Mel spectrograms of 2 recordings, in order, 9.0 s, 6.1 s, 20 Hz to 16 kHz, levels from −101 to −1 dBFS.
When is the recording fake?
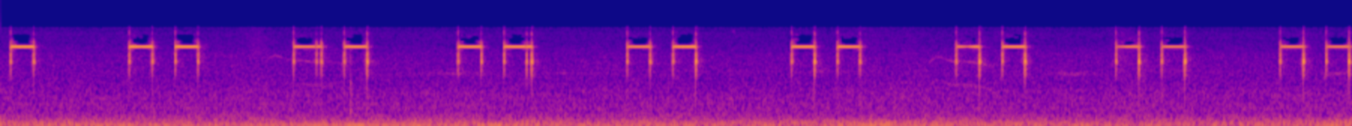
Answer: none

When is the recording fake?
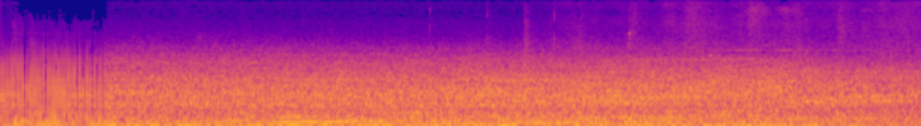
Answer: 0.0-0.7 (vocoder, BigVGAN v2)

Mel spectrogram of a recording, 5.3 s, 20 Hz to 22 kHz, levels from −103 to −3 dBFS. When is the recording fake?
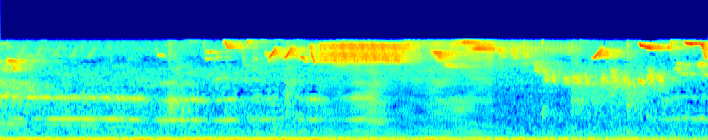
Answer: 2.4-3.7 (vocoder, WaveNeXt)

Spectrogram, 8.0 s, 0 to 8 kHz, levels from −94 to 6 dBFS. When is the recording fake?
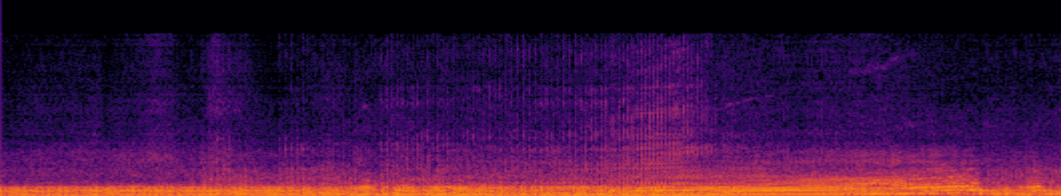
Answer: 0.0-4.6 (vocoder, Vocos); 5.8-8.0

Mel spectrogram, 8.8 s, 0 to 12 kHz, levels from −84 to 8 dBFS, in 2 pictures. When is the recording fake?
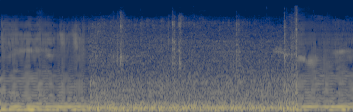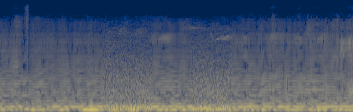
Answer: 0.0-1.1 (vocoder, BigVGAN v2); 3.7-5.7; 6.3-6.8; 7.3-8.8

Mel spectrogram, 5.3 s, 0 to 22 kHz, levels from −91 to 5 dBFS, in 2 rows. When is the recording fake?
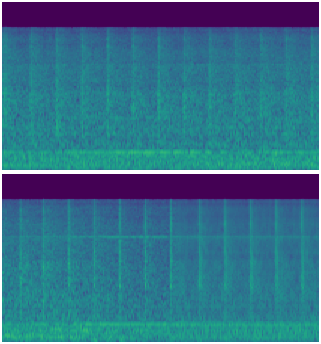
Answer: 4.1-5.3 (vocoder, Vocos)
